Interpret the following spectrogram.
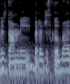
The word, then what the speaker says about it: Dominique: Like, they always add an extra O in there, like Dominique, and it's Dominique, like French. Like, think of how French people say Dominique. Like, Dominique is how you say it.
